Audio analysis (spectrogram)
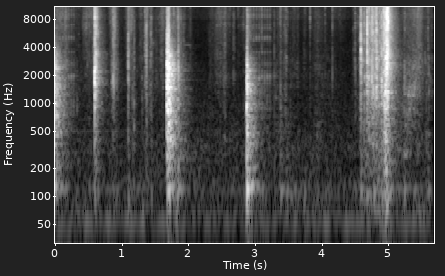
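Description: Cards are shuffled in several crisp riffling bursts with pauses between them, close by, ending in a longer rapid flutter.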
